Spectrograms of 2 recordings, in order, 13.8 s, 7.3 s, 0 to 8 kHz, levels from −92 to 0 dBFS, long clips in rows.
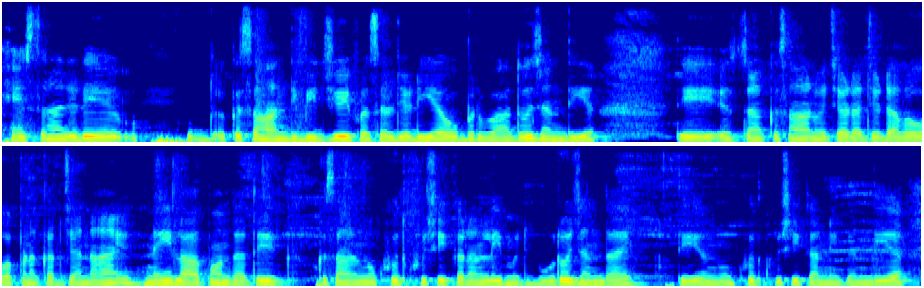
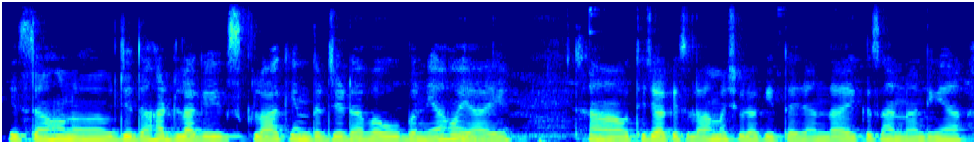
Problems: background conversations at intervals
